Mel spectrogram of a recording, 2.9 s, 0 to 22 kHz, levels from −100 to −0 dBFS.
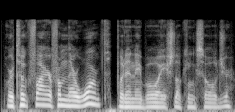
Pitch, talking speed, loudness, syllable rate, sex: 140 Hz, 245 wpm, -16 LUFS, 5.0 syllables/s, male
